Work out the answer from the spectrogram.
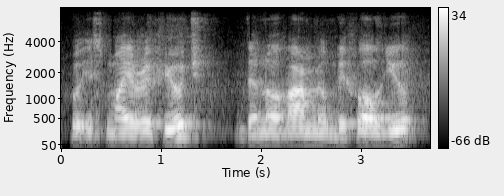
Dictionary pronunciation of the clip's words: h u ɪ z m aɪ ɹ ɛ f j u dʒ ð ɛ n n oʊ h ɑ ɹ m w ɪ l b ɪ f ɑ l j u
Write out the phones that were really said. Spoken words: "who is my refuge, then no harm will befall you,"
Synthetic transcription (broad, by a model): h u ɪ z m aɪ ɹ ɛ f j u dʒ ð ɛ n n oʊ h ɑ ɹ m w ɪ l b ɪ f ɑ l j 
